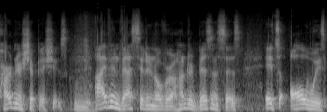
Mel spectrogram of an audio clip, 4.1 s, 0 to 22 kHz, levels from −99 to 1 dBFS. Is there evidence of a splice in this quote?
no; 0 cuts

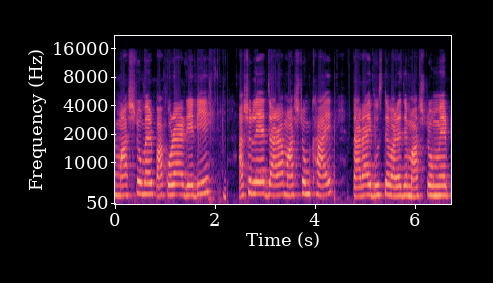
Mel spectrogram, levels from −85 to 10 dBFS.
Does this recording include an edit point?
yes; 1 cut; at 2.2 s

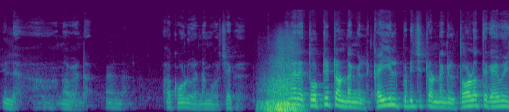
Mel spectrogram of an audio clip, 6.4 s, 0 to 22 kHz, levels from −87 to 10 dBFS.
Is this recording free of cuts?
no; 1 cut; at 3.4 s

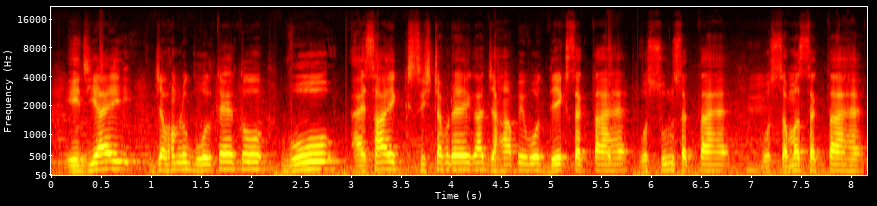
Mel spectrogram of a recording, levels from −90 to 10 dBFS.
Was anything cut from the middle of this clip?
yes; 4 cuts; at 0.9 s, 2.2 s, 2.9 s, 5.9 s

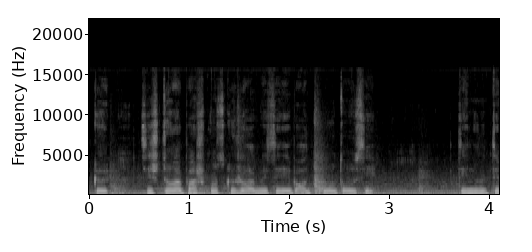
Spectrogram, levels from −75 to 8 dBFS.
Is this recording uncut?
yes; 0 cuts

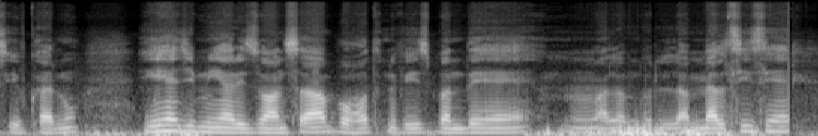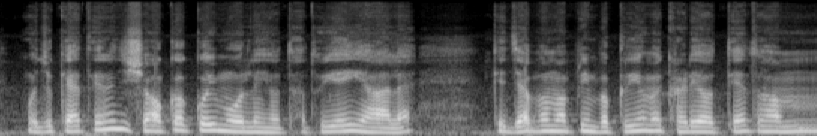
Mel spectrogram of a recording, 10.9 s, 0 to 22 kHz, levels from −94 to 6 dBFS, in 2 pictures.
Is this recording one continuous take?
no; 1 cut; at 5.3 s

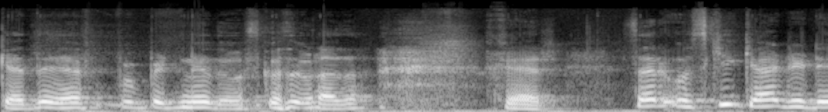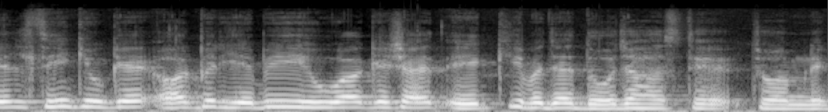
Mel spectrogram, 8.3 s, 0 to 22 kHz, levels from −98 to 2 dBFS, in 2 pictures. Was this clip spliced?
no; 0 cuts

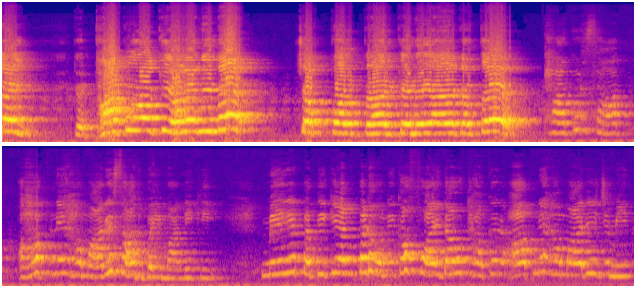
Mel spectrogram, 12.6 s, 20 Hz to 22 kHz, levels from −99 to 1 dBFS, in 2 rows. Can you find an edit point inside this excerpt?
yes; 1 cut; at 5.4 s

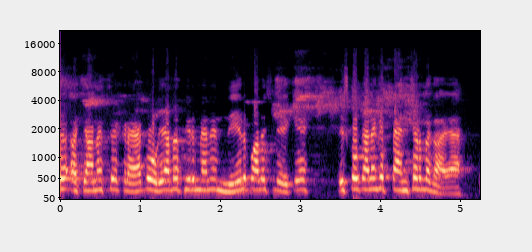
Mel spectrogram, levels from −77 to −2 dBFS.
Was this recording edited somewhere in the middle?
no; 0 cuts

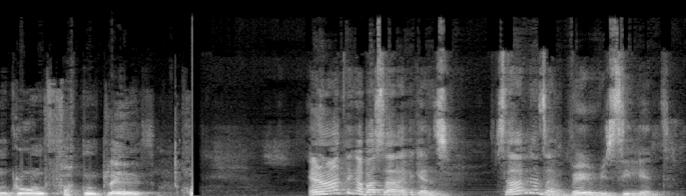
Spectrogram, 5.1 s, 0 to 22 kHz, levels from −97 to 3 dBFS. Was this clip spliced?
yes; 1 cut; at 1.3 s

